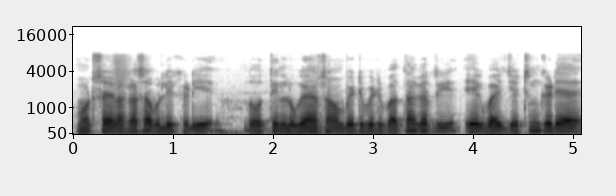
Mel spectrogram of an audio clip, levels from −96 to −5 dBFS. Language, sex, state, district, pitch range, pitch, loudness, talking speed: Marwari, male, Rajasthan, Nagaur, 120-135 Hz, 130 Hz, -18 LUFS, 200 wpm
